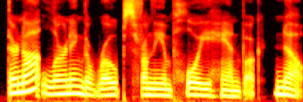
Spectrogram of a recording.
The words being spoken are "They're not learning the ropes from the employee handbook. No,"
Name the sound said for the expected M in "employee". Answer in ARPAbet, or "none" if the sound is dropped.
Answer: M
